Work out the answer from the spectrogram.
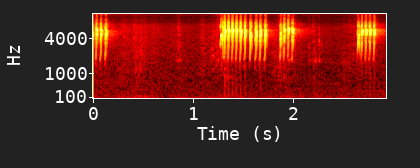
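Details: Javan tesia 'tembakan' song: three short high-pitched buzzy trill bursts of rapid pulses with quiet pauses between.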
